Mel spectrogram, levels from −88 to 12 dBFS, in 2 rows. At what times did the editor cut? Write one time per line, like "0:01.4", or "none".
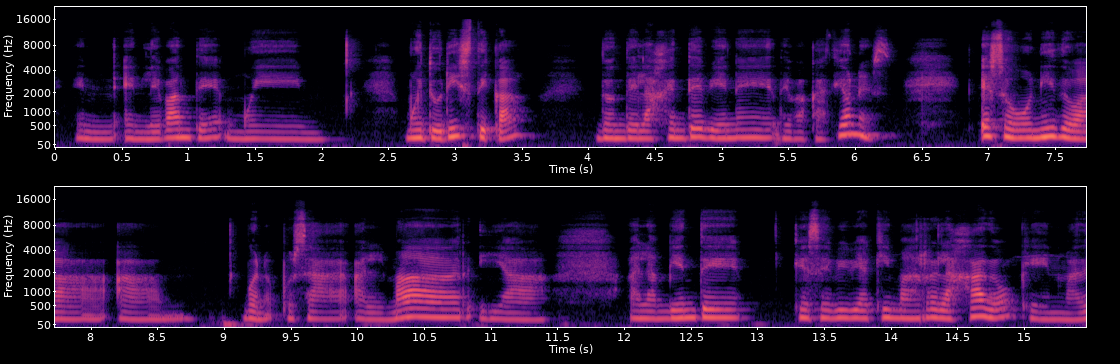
0:06.8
